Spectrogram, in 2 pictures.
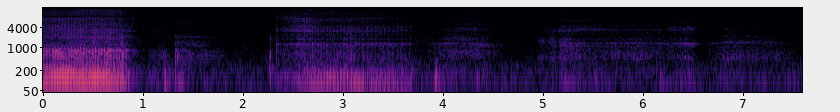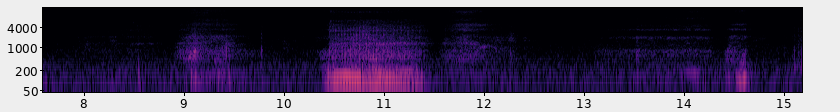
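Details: Man asleep gives loud, low rattling snores in bursts with quieter breathing between them, in a small quiet room; snoring.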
